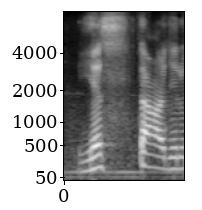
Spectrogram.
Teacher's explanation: سین پر سٹی کی آواز آئے گی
